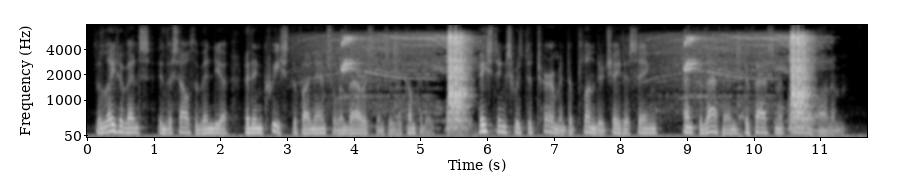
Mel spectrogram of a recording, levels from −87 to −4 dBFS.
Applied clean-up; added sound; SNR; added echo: none; Drill; -5 dB; none.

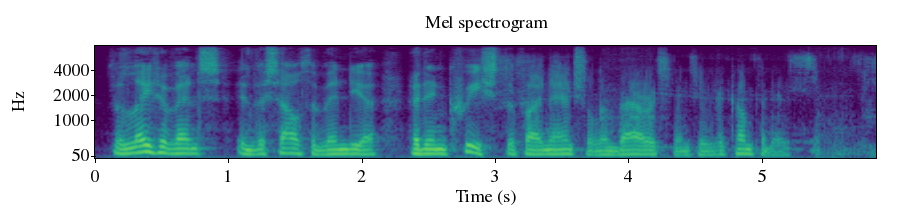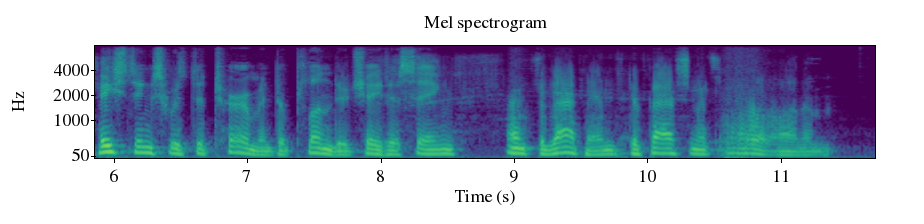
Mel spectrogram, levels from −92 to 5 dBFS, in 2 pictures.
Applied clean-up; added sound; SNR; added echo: neural separator model SepFormer DNS4.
